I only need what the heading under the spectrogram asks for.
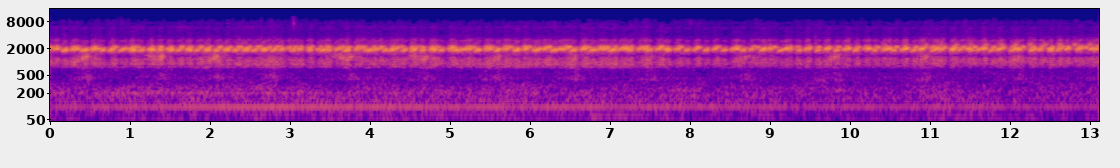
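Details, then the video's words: Nighttime frog chorus recorded at Radziszów, July 2015. Countless frogs call together as a steady, rapid, pulsing rattle with a strong high band over a weaker lower band, unbroken from start to finish. "nocne kumkanie żab"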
